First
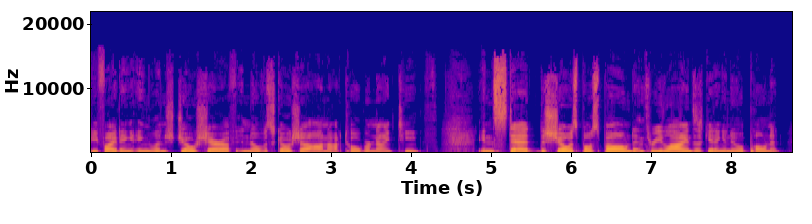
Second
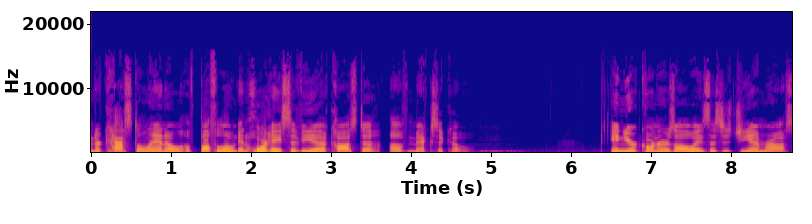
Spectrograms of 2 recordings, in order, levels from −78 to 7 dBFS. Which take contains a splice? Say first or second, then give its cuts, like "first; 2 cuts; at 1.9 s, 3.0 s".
second; 1 cut; at 1.8 s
